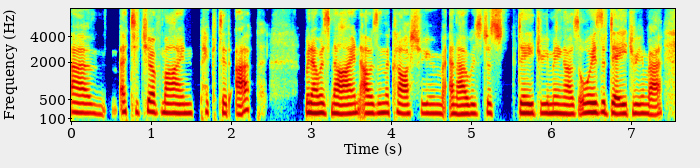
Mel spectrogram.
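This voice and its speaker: Woman with a South African accent and monotone, flat intonation, in a dry, close sound with no echo on a very clean recording with a silent background. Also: medium pitch for a woman, moderate pace. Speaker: entrepreneur and ADHD content creator. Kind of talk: podcast interview.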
